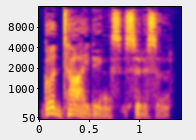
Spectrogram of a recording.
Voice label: Imperial male hello

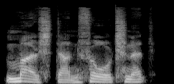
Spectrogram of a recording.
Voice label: Bosmer male sorry

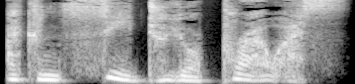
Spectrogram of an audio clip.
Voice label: Redguard female concede

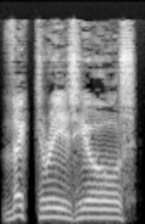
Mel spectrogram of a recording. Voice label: male concede; Bosmer

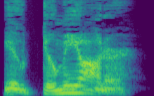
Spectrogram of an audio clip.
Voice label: male thank you

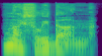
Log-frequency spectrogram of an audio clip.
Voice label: Khajiit male nice play

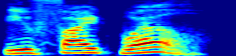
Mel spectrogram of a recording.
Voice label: Imperial female nice play

